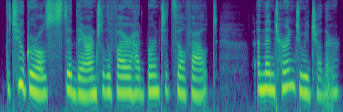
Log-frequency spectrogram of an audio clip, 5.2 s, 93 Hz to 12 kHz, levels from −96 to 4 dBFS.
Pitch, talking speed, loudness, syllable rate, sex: 225 Hz, 210 wpm, -17 LUFS, 5.3 syllables/s, female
